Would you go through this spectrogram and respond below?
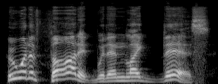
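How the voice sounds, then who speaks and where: Man voicing earnest, slightly tentative commander, highish voice. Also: huge pitch swings, moderate pace, fairly bright tone, exaggerated voice. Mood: sombre. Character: bright, polite, slightly hesitant male human commander Marlowe.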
